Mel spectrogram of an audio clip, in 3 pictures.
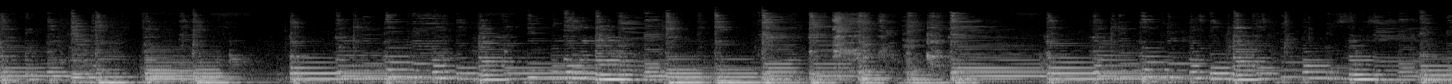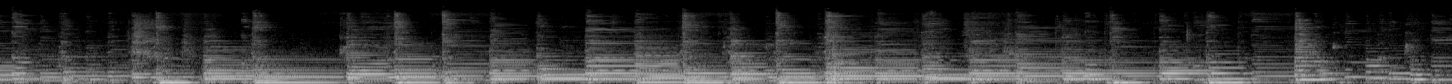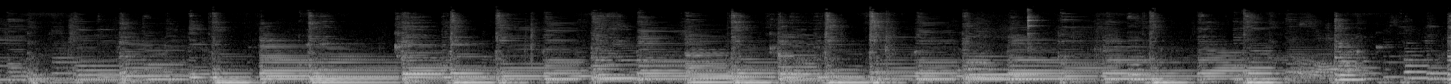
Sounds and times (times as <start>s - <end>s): Guitar: 0.0s - 43.5s
Inside, large room or hall: 0.0s - 43.5s.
